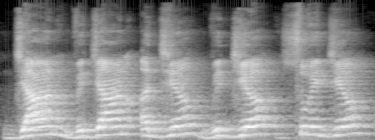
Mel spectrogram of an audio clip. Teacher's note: ज्ञान, विज्ञान, अज्ञ, विज्ञ, सुविज्ञ, ये जितने भी शब्द हैं उनको मैं ज के रूप में बोलता हूं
